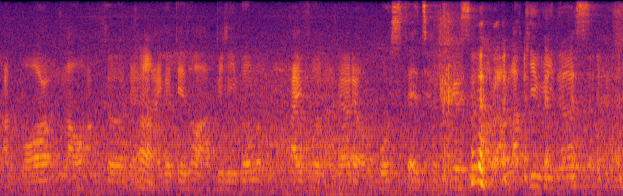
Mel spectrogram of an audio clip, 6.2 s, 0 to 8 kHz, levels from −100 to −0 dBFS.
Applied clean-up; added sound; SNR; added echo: none; none; none; none.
